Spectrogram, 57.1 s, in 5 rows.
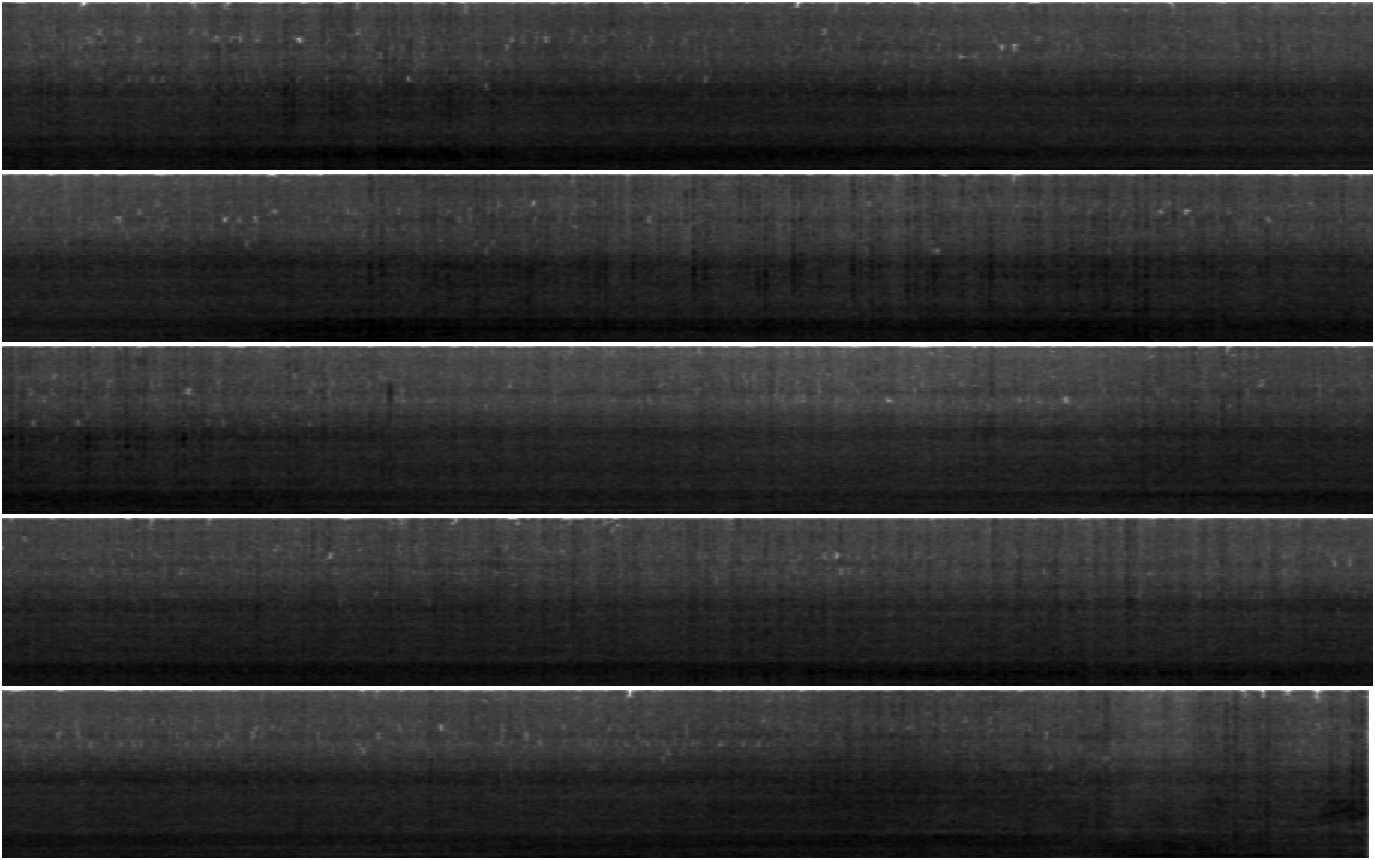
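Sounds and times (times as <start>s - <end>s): railcar wheels on rails: 0.0s - 57.0s.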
